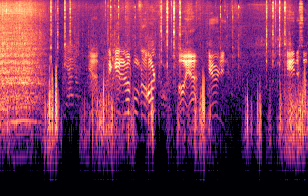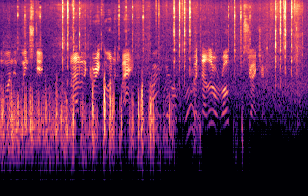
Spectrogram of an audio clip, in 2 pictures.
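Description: Men talk to each other nearby outdoors.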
